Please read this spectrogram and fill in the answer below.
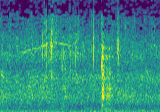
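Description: Steady low rumble of wind and riding noise on a head-worn camera's microphone while cycling, with one faint click a little past halfway.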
